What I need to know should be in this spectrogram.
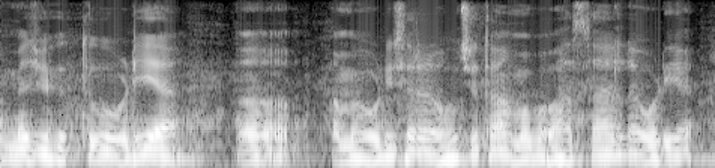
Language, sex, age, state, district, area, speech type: Odia, female, 18-30, Odisha, Kendujhar, urban, spontaneous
